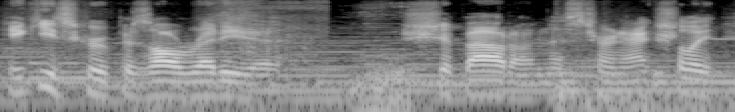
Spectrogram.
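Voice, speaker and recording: A man casually commentating a strategy game, thinking aloud and correcting himself, his voice a little raspy and nasal from allergies. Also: medium pitch, steady tone, moderate pace, over music, poor audio. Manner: thinking aloud, rambling with restarts.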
